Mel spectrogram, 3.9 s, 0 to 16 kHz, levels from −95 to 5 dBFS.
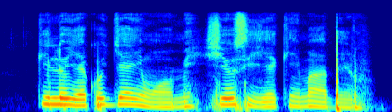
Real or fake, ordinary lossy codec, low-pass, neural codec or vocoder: real; AAC, 64 kbps; 10.8 kHz; none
